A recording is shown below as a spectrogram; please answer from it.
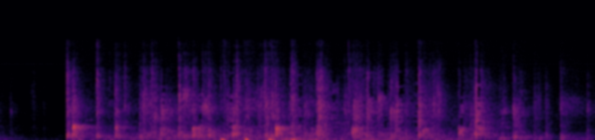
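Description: Audience applauding: a dense patter of many hand claps that starts suddenly about half a second in and thins out near the end.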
